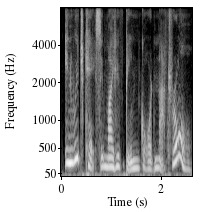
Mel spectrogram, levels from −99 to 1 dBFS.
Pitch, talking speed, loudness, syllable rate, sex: 180 Hz, 230 wpm, -17 LUFS, 4.9 syllables/s, female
